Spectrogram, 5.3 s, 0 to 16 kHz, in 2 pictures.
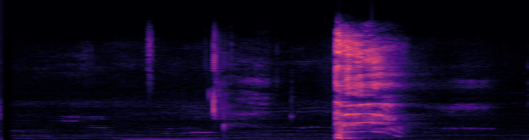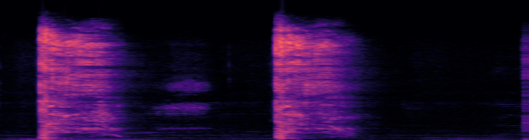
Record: {"three_cough_length": "5.3 s", "three_cough_amplitude": 26036, "three_cough_signal_mean_std_ratio": 0.34, "survey_phase": "beta (2021-08-13 to 2022-03-07)", "age": "65+", "gender": "Female", "wearing_mask": "No", "symptom_none": true, "smoker_status": "Never smoked", "respiratory_condition_asthma": false, "respiratory_condition_other": false, "recruitment_source": "REACT", "submission_delay": "5 days", "covid_test_result": "Negative", "covid_test_method": "RT-qPCR", "influenza_a_test_result": "Negative", "influenza_b_test_result": "Negative"}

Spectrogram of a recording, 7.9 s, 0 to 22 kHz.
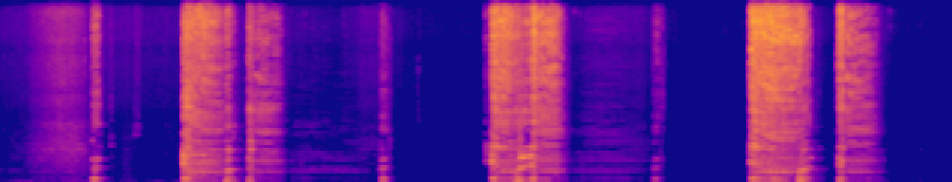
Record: {"three_cough_length": "7.9 s", "three_cough_amplitude": 32768, "three_cough_signal_mean_std_ratio": 0.35, "survey_phase": "beta (2021-08-13 to 2022-03-07)", "age": "18-44", "gender": "Female", "wearing_mask": "No", "symptom_cough_any": true, "symptom_runny_or_blocked_nose": true, "symptom_sore_throat": true, "symptom_abdominal_pain": true, "symptom_fatigue": true, "symptom_headache": true, "symptom_onset": "3 days", "smoker_status": "Never smoked", "respiratory_condition_asthma": false, "respiratory_condition_other": false, "recruitment_source": "REACT", "submission_delay": "1 day", "covid_test_result": "Negative", "covid_test_method": "RT-qPCR", "influenza_a_test_result": "Unknown/Void", "influenza_b_test_result": "Unknown/Void"}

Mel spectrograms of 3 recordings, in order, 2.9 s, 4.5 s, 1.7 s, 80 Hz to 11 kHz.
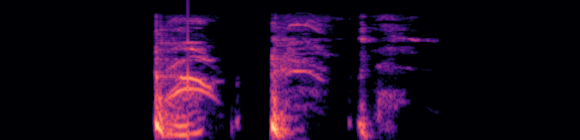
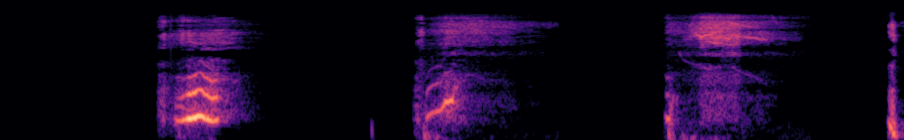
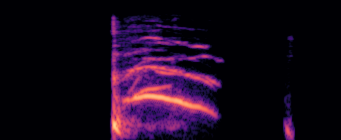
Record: {"three_cough_length": "2.9 s", "three_cough_amplitude": 29194, "three_cough_signal_mean_std_ratio": 0.27, "exhalation_length": "4.5 s", "exhalation_amplitude": 22502, "exhalation_signal_mean_std_ratio": 0.26, "cough_length": "1.7 s", "cough_amplitude": 27104, "cough_signal_mean_std_ratio": 0.46, "survey_phase": "beta (2021-08-13 to 2022-03-07)", "age": "45-64", "gender": "Male", "wearing_mask": "No", "symptom_cough_any": true, "symptom_new_continuous_cough": true, "symptom_shortness_of_breath": true, "symptom_sore_throat": true, "symptom_fatigue": true, "symptom_fever_high_temperature": true, "symptom_headache": true, "symptom_change_to_sense_of_smell_or_taste": true, "symptom_loss_of_taste": true, "symptom_onset": "2 days", "smoker_status": "Ex-smoker", "respiratory_condition_asthma": true, "respiratory_condition_other": false, "recruitment_source": "Test and Trace", "submission_delay": "2 days", "covid_test_result": "Positive", "covid_test_method": "ePCR"}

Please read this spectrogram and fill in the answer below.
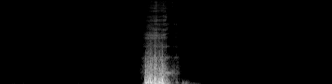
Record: {"exhalation_length": "3.3 s", "exhalation_amplitude": 31202, "exhalation_signal_mean_std_ratio": 0.21, "survey_phase": "beta (2021-08-13 to 2022-03-07)", "age": "18-44", "gender": "Male", "wearing_mask": "No", "symptom_cough_any": true, "symptom_runny_or_blocked_nose": true, "symptom_shortness_of_breath": true, "symptom_fatigue": true, "symptom_headache": true, "symptom_onset": "2 days", "smoker_status": "Ex-smoker", "respiratory_condition_asthma": false, "respiratory_condition_other": false, "recruitment_source": "Test and Trace", "submission_delay": "2 days", "covid_test_result": "Positive", "covid_test_method": "RT-qPCR", "covid_ct_value": 23.1, "covid_ct_gene": "N gene"}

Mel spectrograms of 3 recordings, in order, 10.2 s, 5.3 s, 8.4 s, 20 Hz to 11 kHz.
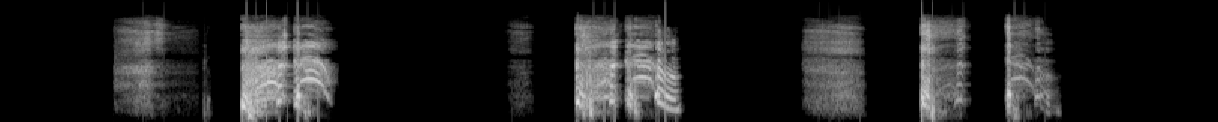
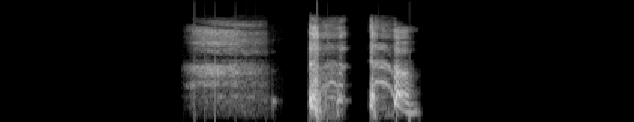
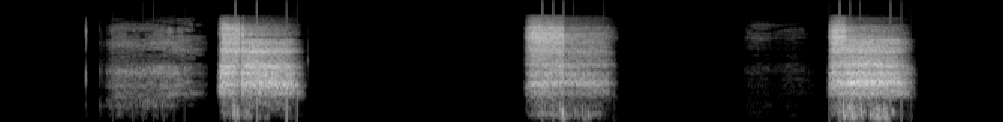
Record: {"three_cough_length": "10.2 s", "three_cough_amplitude": 29666, "three_cough_signal_mean_std_ratio": 0.34, "cough_length": "5.3 s", "cough_amplitude": 29540, "cough_signal_mean_std_ratio": 0.26, "exhalation_length": "8.4 s", "exhalation_amplitude": 32707, "exhalation_signal_mean_std_ratio": 0.39, "survey_phase": "beta (2021-08-13 to 2022-03-07)", "age": "45-64", "gender": "Female", "wearing_mask": "No", "symptom_cough_any": true, "symptom_fatigue": true, "symptom_change_to_sense_of_smell_or_taste": true, "symptom_loss_of_taste": true, "symptom_onset": "3 days", "smoker_status": "Ex-smoker", "respiratory_condition_asthma": false, "respiratory_condition_other": false, "recruitment_source": "Test and Trace", "submission_delay": "2 days", "covid_test_result": "Positive", "covid_test_method": "RT-qPCR", "covid_ct_value": 21.1, "covid_ct_gene": "N gene", "covid_ct_mean": 21.6, "covid_viral_load": "85000 copies/ml", "covid_viral_load_category": "Low viral load (10K-1M copies/ml)"}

